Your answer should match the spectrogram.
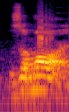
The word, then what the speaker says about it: zamar: The word for prune, the Hebrew word we're using is zamar. It's spelled Z-A-M-A-R.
